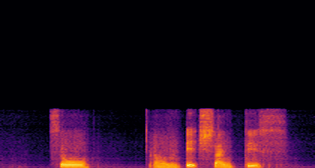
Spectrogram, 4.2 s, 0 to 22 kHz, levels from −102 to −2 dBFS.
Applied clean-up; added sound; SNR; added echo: neural mask model RNNoise.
